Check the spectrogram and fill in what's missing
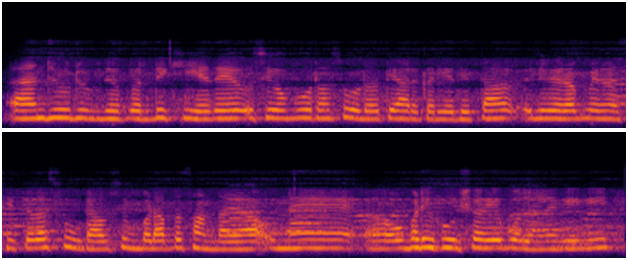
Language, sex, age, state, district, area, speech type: Dogri, female, 30-45, Jammu and Kashmir, Samba, rural, spontaneous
